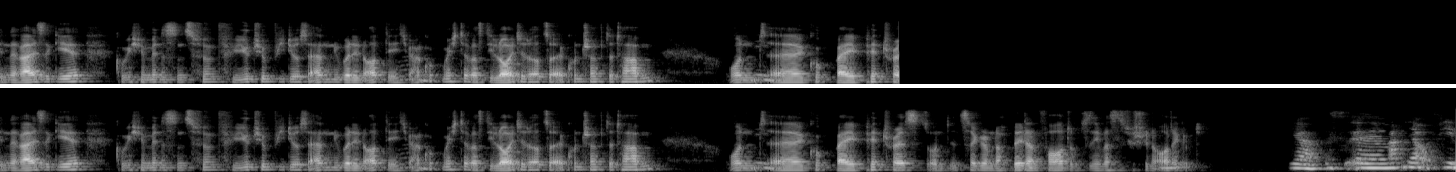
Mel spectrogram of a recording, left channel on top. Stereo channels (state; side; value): drops out; left; at 9.0 s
